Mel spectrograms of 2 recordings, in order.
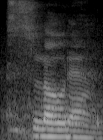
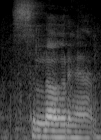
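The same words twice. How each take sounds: The two takes are said the same way.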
